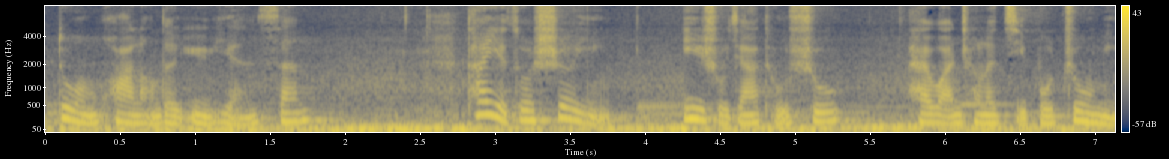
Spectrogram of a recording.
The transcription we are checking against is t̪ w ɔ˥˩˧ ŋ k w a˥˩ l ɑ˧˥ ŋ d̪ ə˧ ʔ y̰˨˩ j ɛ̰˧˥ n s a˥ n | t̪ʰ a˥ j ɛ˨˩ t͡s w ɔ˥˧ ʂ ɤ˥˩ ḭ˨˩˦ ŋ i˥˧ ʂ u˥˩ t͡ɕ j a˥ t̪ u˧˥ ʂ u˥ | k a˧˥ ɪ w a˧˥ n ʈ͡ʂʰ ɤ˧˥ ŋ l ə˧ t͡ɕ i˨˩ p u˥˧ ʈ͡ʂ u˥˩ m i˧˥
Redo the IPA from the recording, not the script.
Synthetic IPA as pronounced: t̪ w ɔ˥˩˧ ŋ x w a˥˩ l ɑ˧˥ ŋ d̪ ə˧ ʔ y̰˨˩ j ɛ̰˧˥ n s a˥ n | t̪ʰ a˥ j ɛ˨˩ t͡s w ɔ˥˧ ʂ ɤ˥˩ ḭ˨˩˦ ŋ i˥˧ ʂ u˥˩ t͡ɕ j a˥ t̪ʰ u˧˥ ʂ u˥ | x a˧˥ ɪ w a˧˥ n ʈ͡ʂʰ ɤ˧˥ ŋ l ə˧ t͡ɕ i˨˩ p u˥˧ ʈ͡ʂ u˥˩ m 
